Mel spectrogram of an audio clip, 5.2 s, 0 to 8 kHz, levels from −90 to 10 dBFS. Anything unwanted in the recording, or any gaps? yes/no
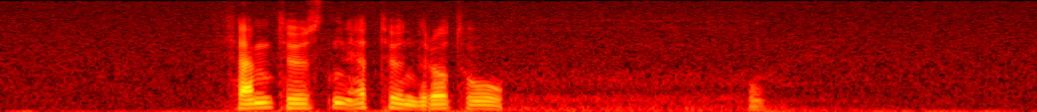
no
